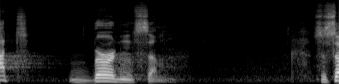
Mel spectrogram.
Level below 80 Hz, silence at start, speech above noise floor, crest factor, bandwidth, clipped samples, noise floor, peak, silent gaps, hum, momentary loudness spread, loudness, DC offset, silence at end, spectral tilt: -72 dBFS; 0 s; 44 dB; 22 dB; 19 kHz; under 0.1%; -64 dBFS; 0 dBFS; none; none; 24 LU; -20 LUFS; under 0.1%; 0 s; -4 dB/octave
